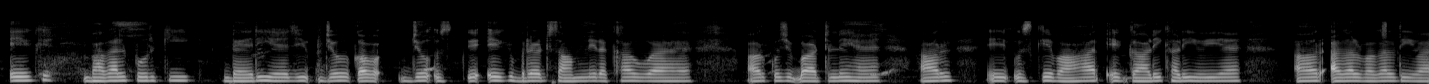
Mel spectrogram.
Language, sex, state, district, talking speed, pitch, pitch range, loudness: Hindi, female, Bihar, Bhagalpur, 135 wpm, 165 Hz, 160-170 Hz, -27 LUFS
